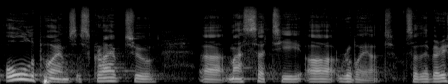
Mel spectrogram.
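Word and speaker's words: Mahsati: of persia of course medieval woman poet is masati sometimes pronounced mahasti but i think people usually um it's i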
